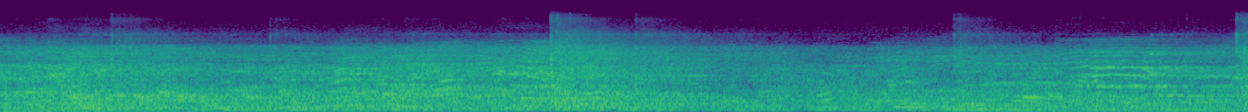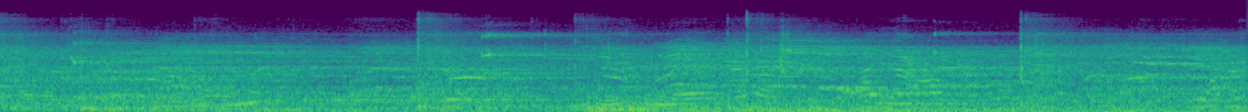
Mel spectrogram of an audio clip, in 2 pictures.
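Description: Shuttlecocks are struck with rackets, with sharp pops echoing around a large hall.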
